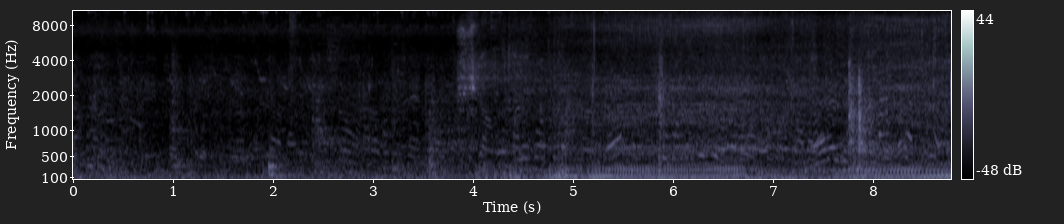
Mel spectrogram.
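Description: People talking around the ferry landing, with a sharp knock near the middle; from about five seconds in a steady low engine hum starts and keeps running, an engine idling.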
